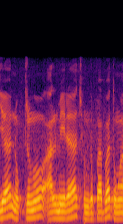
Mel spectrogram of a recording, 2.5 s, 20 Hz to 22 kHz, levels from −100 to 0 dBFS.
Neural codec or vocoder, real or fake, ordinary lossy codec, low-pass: none; real; none; none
